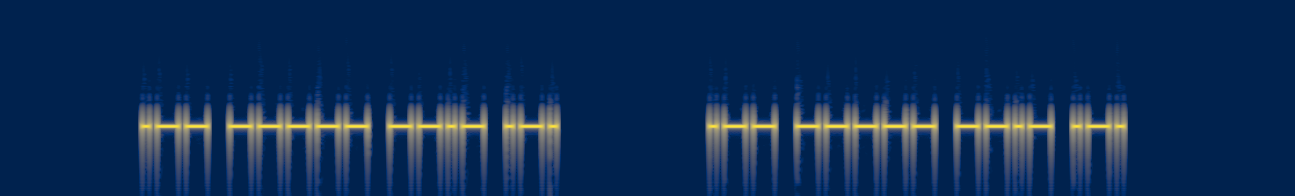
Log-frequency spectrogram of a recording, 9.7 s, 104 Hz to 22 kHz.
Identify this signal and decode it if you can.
Morse code, heard as a keyed tone, about 22 wpm, 700 Hz. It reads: W0QR W0QR
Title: USA Call Signs - 4 Characters - Repeated 2x - 22wpm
